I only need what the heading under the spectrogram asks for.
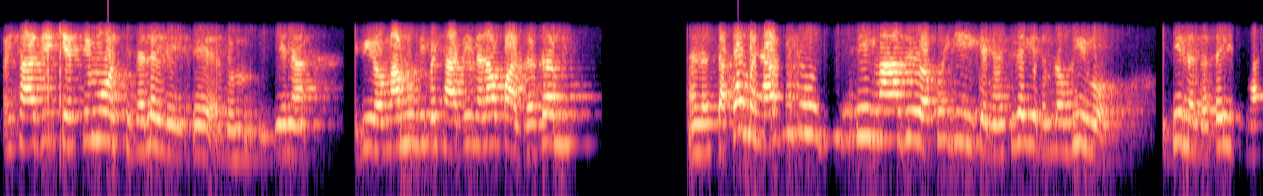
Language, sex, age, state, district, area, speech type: Manipuri, female, 30-45, Manipur, Imphal West, rural, conversation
